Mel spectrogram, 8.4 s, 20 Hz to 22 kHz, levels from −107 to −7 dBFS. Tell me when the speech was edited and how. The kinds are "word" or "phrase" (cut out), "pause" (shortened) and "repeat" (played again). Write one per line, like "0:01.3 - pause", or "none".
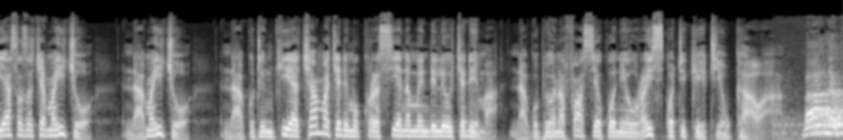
0:01.5 - repeat
0:05.0 - pause
0:06.6 - word

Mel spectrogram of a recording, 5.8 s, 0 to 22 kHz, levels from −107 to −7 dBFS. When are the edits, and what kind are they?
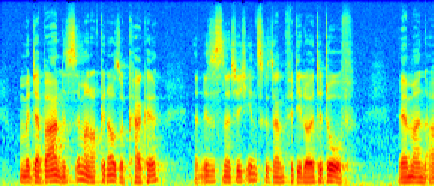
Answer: none

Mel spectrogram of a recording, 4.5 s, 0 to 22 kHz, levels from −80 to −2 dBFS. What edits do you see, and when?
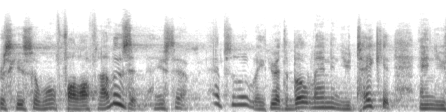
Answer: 0:02.6 - word

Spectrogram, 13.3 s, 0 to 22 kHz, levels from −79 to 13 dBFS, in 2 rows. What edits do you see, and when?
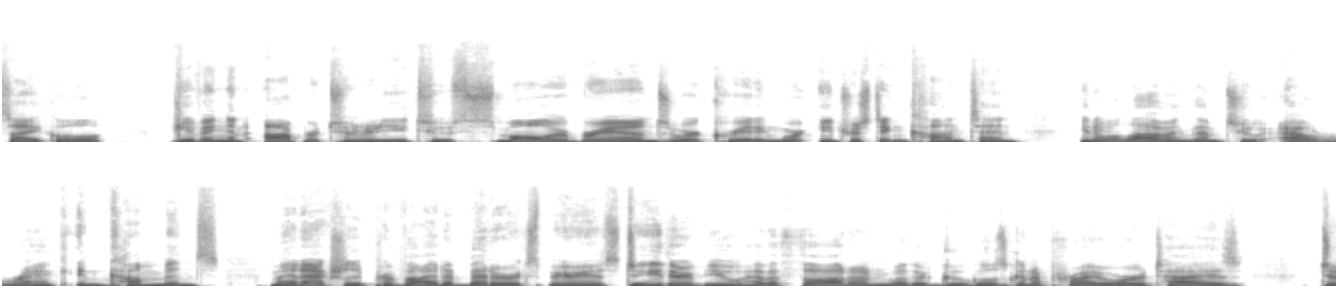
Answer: none

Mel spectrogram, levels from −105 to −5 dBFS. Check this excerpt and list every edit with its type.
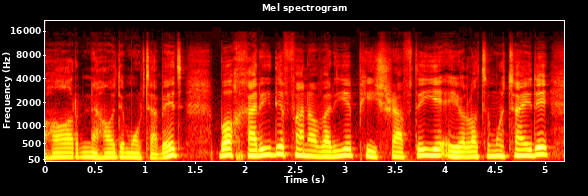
none

